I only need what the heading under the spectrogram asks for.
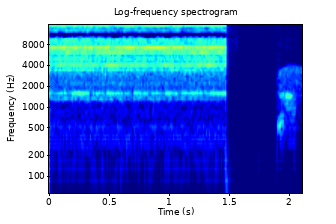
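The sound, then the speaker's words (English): A telephone rings in one continuous, steady electronic burst of about one and a half seconds that cuts off to silence, followed by a brief, fainter sound near the end. “This last Celebrity Death Phone call here.”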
